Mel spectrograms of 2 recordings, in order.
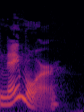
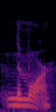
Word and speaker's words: Namor: And it's the moment of her almost killing Namor. Or Namor, sorry. I keep going to the white people pronunciation.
